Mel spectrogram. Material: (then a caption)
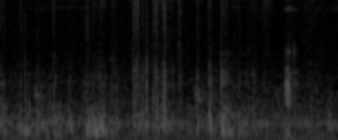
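Rock salt. Fingernails of one hand tap and scratch the side of a large, solid, lit Himalayan rock salt lamp. The result is a quiet, irregular patter of short, dry clicks and crackly scratches, each dying away almost at once, with one brighter, ringing tick near the end.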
